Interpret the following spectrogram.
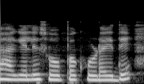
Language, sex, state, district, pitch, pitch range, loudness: Kannada, female, Karnataka, Bidar, 220 Hz, 210-230 Hz, -13 LUFS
